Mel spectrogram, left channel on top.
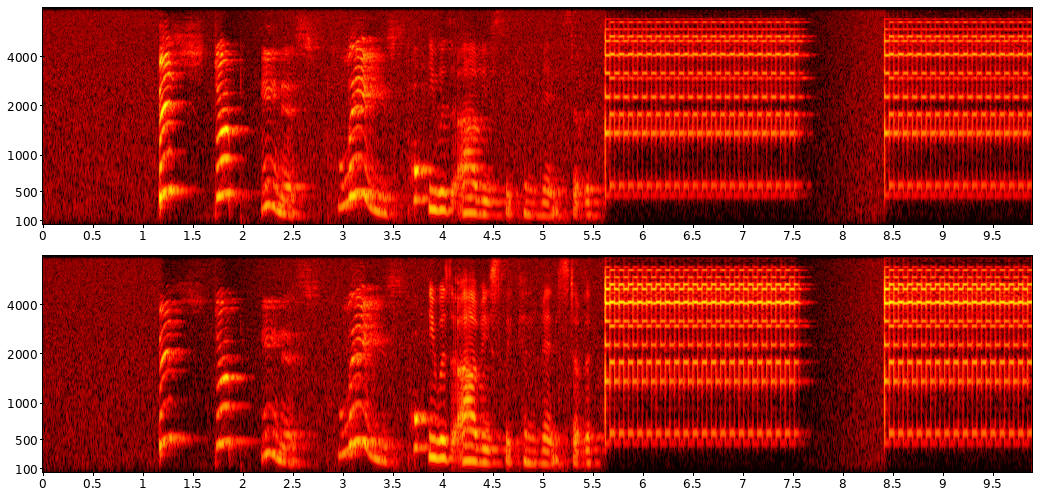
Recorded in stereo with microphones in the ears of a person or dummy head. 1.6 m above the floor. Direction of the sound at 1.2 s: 50° left (ahead or behind).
